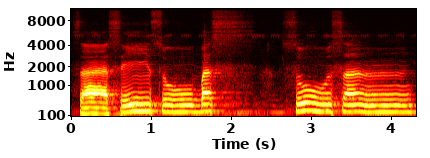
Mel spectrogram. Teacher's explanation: Dari segi nafas dia bersifat hames, gampang berdesis dia ya keluar nafas. Kemudian dari segi suara dia bersifat rakhah.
